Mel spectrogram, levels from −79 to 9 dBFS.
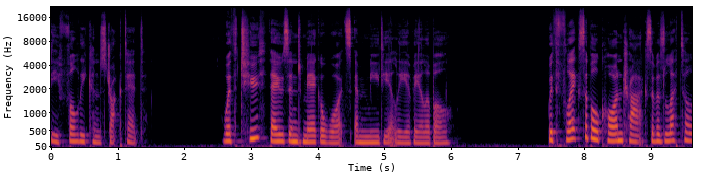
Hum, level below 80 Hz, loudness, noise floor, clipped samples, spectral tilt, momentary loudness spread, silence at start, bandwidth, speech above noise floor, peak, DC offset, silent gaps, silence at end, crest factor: none; -54 dBFS; -27 LUFS; -65 dBFS; under 0.1%; -5 dB/octave; 10 LU; 0 s; over 20 kHz; 38 dB; -10 dBFS; under 0.1%; none; 0 s; 18 dB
